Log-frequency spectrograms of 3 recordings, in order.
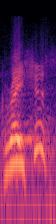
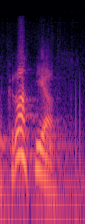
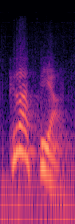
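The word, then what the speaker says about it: gracias: no no no not gracious that word is graas you see in Spanish the C is pronounced th look graia you see th you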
